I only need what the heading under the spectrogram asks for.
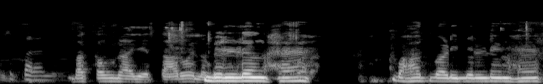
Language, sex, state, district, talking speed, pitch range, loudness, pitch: Hindi, male, Uttar Pradesh, Budaun, 65 wpm, 145-160 Hz, -16 LUFS, 150 Hz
